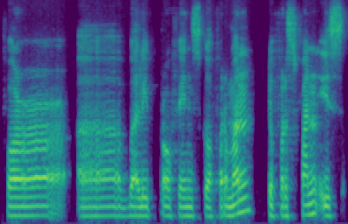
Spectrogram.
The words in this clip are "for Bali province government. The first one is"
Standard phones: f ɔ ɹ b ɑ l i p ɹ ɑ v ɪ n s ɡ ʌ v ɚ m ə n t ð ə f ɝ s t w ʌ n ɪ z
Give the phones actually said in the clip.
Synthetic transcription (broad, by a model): f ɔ ɹ b ɑ l i p ɹ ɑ f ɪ n s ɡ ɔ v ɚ m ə n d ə f ɝ s t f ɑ n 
